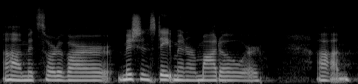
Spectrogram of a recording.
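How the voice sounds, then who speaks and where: A woman's voice: mid-range voice, little pitch movement, moderate pace, darkish tone. A woman moderating a church panel discussion, speaking in a friendly, chatty way with small self-aware asides. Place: church hall. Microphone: handheld microphone.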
